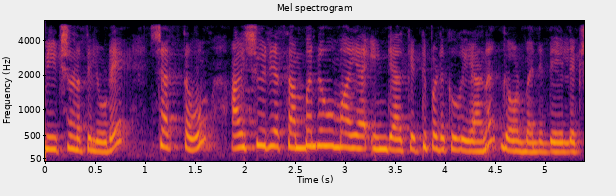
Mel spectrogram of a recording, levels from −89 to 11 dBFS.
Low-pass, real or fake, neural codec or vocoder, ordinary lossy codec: 5.4 kHz; fake; vocoder, 22.05 kHz, 80 mel bands, WaveNeXt; none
